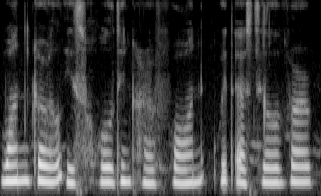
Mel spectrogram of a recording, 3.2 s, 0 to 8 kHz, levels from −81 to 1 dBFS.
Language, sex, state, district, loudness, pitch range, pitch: English, female, Nagaland, Kohima, -17 LUFS, 220-245 Hz, 230 Hz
